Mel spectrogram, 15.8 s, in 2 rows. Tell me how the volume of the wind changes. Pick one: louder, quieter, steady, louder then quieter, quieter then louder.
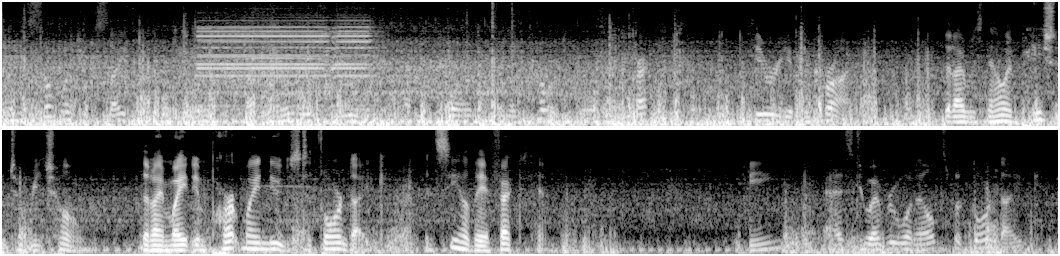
quieter.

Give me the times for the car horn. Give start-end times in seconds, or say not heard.
1.4-2.9.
